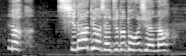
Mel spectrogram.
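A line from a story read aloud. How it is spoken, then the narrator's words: Trembling question. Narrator (Chinese): 沈星颤声问道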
